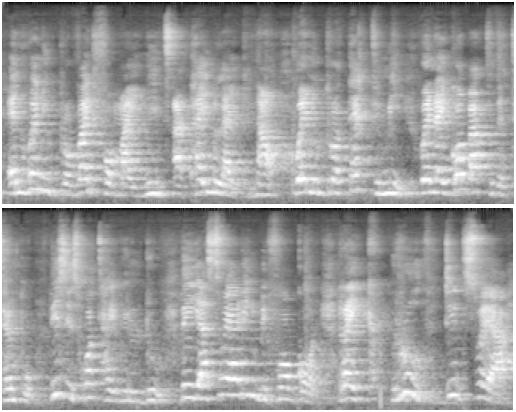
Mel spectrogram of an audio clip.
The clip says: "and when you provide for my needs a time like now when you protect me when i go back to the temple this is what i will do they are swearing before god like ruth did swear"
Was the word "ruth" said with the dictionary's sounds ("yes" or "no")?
yes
